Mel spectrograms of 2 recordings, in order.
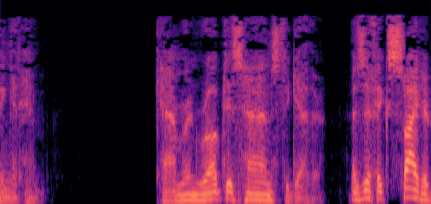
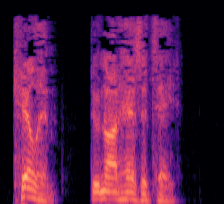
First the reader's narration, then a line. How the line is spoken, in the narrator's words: Puck added, his tone sharpening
